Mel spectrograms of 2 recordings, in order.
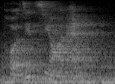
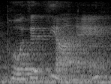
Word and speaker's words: posizione: Posizione. Posizione. Which means position. Posizione. Posizione. Della. Della. Montagna. Montagna. Posizione della montagna. Posizione della montagna.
